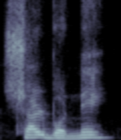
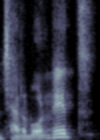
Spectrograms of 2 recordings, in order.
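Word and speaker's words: Charbonnet: el tercero Vámonos con así se pronuncia sharborne es origen francés Este por favor no le digan charbonet Por favor eh de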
